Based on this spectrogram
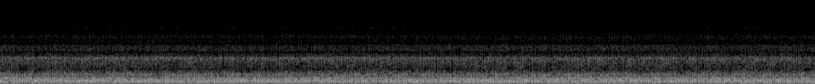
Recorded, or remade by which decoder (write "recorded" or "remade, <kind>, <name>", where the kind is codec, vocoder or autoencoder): remade, vocoder, WaveNeXt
